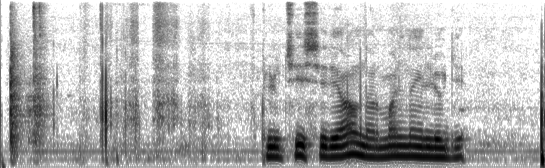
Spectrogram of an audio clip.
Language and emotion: Russian, neutral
